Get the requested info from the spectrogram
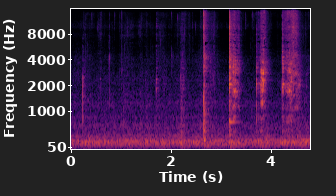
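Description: Metal spatula stirring and scraping okra and meat around a black wok as it stir-fries, with a few short, sharp scrapes in the second half over a low steady hum and light sizzling.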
